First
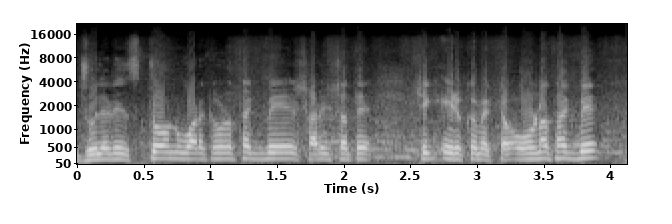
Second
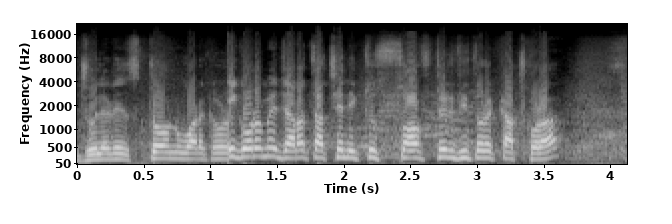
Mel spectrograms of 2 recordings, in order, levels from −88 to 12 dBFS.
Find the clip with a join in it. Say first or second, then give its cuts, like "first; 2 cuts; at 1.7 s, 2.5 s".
second; 1 cut; at 1.1 s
